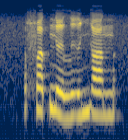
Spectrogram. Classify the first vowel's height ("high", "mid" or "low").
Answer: low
